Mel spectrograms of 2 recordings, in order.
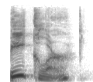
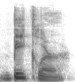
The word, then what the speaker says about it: Buechler: Uh, the director, we have actually spoken about several times throughout this show so far because um, the director, John Carl Beckler, Beckler, I've been pronouncing his name wrong every single time, which is no surprise to anyone.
